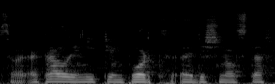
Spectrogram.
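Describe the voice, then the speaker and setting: With a Lithuanian accent, a man speaks in a dark, mellow tone at a fairly low pitch, his delivery monotone and flat. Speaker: web developer. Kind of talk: tutorial. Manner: halting, many fillers and repetitions.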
